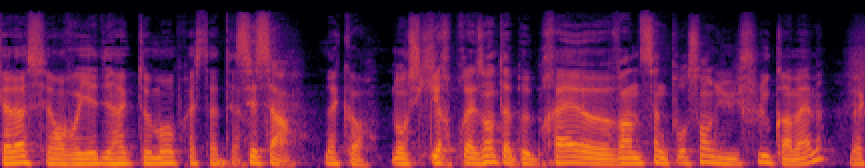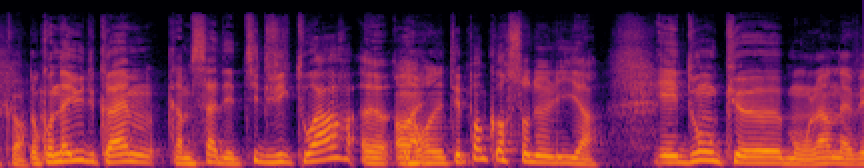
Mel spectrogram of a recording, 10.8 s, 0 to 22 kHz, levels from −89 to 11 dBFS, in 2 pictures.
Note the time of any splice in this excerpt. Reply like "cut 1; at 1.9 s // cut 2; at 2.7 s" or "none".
none

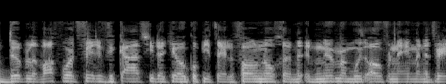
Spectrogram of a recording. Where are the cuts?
none

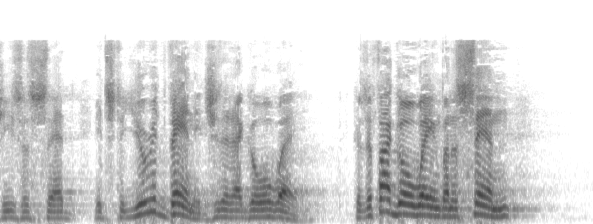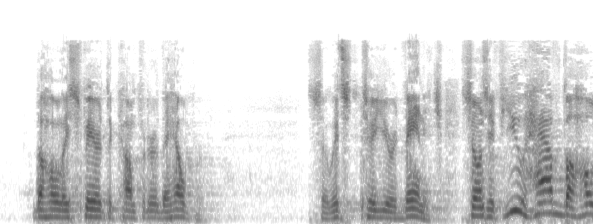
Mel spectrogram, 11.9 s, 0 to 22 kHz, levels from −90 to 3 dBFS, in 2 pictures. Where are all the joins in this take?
cut 1; at 9.5 s // cut 2; at 10.7 s

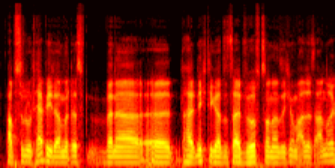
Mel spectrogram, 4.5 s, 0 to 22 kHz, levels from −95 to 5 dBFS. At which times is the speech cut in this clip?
cut 1; at 1.1 s

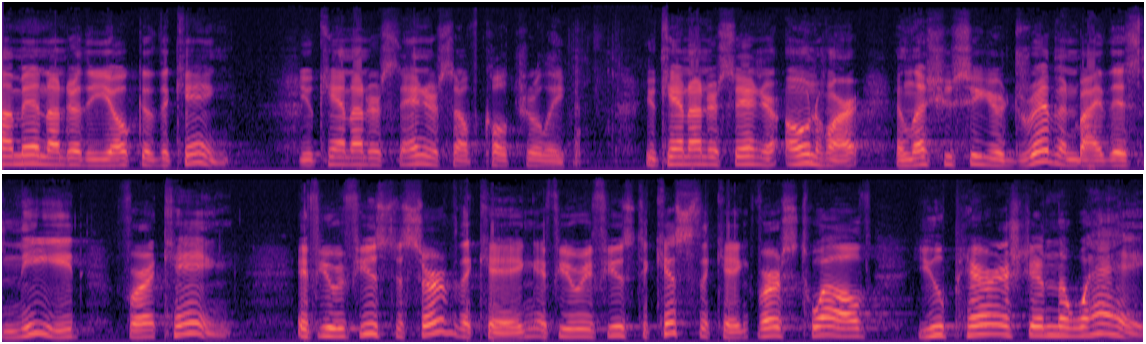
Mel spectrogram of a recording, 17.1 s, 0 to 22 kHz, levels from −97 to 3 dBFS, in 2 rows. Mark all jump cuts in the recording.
cut 1; at 2.2 s // cut 2; at 14.1 s

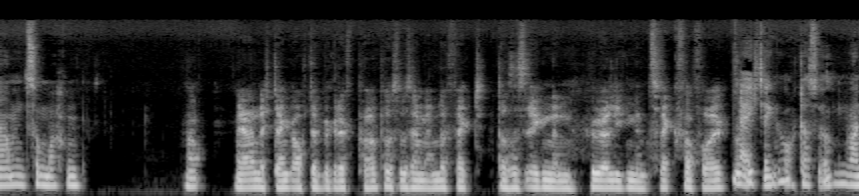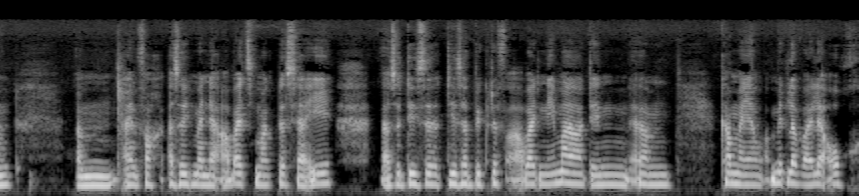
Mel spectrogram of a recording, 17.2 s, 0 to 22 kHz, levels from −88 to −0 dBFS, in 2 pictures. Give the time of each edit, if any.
cut 1; at 4.9 s // cut 2; at 7.3 s

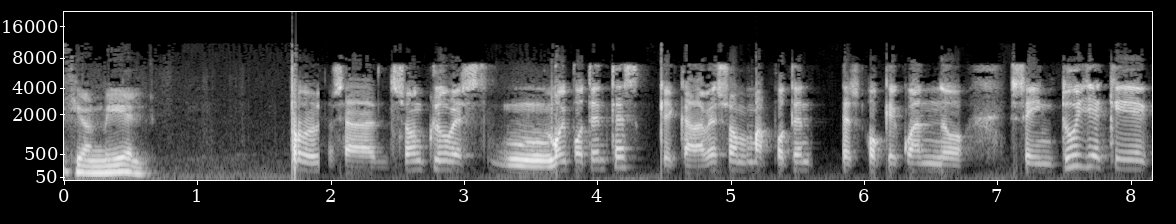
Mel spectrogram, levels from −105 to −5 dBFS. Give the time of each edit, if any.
cut 1; at 1.9 s

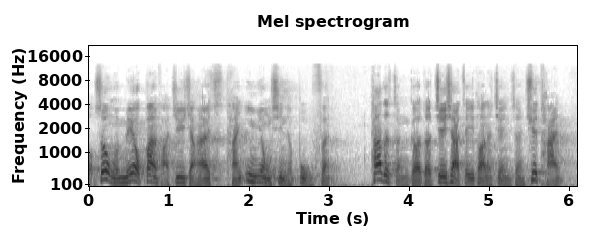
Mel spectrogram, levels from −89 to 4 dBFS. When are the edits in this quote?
cut 1; at 3.4 s

